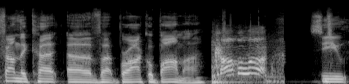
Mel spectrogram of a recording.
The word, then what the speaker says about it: Kamala: still saying it wrong yeah Kamala it's Kamala Kamala yes do I say it right yeah I say it right it's Kamala yes then we then we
